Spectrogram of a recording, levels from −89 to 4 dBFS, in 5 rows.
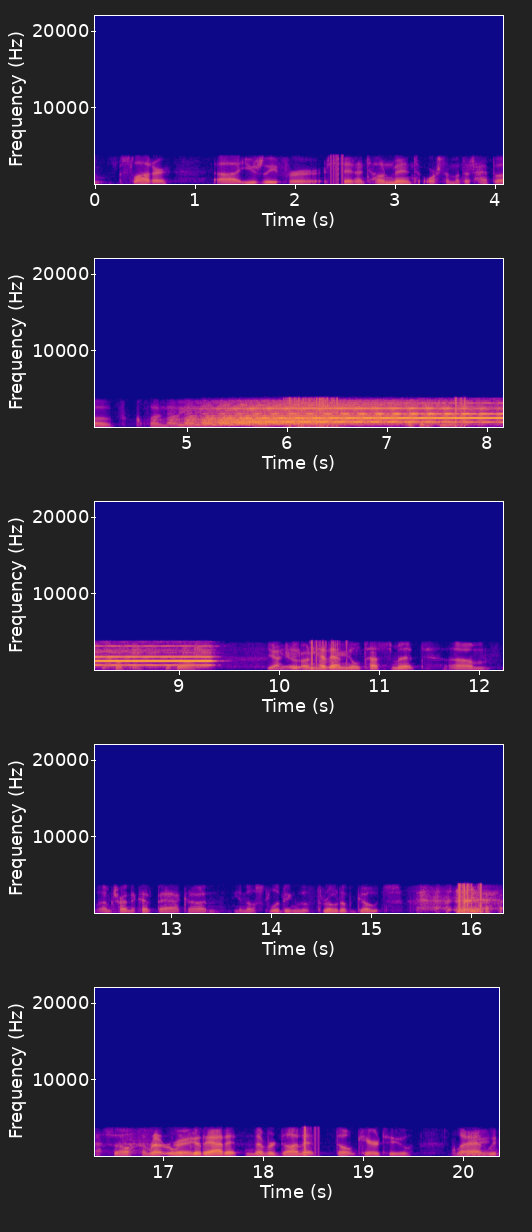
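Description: Short bursts of sharp ticking and crackle break over the telephone-band speech at 2.35–2.48 s, 5.96–6.50 s, 7.68–7.77 s, 10.30–10.68 s, 15.87–16.10 s and 18.40–18.56 s. These are bit errors on a digital phone line. Flipped bits on the G.711 A-law link corrupt single samples, at an error rate of a few tenths of a percent. Where a flip lands on a sign or high-order bit, that one sample jumps and clicks.

From 4.65 s to 9.62 s a tone near 1.5 kHz swells into a feedback howl, peaking about 11 dB above the speech and pulsing roughly every 150 ms. Two call devices in one room form a loop from microphone to loudspeaker and back. The loop adds gain each round trip, so the repeats grow instead of dying away. They narrow onto the frequency the loop favours until the loop is broken.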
